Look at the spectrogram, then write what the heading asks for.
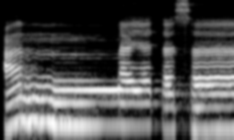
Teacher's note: Perhatikan di sini huruf mim bertasydid, ya. Ya, huruf mim bertasydid ini harus ditempo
